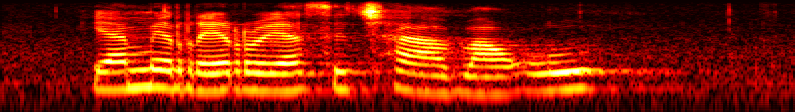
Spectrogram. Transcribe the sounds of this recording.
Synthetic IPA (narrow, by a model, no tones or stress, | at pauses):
jamɪrɛrɔjasɪt͡ʃʰabaɣʊ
